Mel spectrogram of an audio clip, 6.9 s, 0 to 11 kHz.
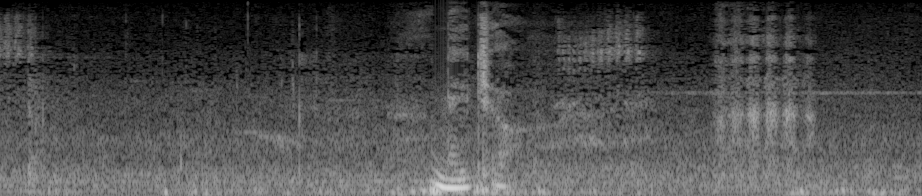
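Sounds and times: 
harsh caw-like bird calls outdoors: 0.0 - 0.4, 4.1 - 5.0
steady low outdoor rumble: 0.0 - 6.9
speech: 3.2 - 4.0.

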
